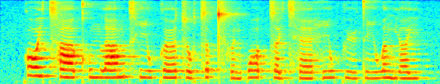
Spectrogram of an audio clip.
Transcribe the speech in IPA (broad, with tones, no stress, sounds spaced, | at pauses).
k ɔː˧ j t͡sʰ aː˨˧ kʷʰ ɐ˨ m l aː˨˥ m t͡sʰ iː˨ w k œː˨˥ t͡s o˨˩ w t͡s ɐ˥ p̚ t͡sʰ ɵ˨˩ n p ɔː˥ t̚ t͡s ɐ˨˥ j t͡sʰ ɛː˧ h iː˥ w k yː˨ t̪ iː˨˥ w ɐ˧ ŋ j ɐ˥ j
